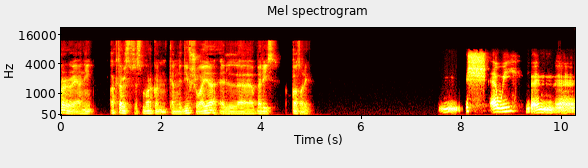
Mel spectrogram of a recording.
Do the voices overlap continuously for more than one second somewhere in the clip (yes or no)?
no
